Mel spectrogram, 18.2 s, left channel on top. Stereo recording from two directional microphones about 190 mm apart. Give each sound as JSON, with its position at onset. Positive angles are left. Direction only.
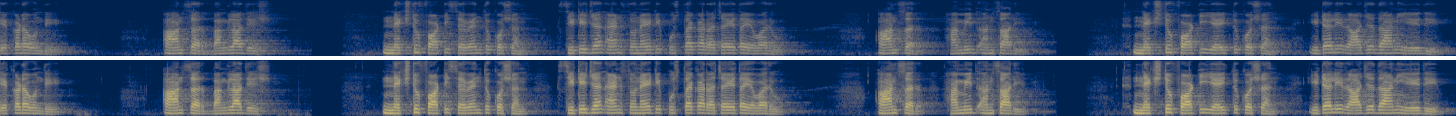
{"t": 0.0, "sound": "a man's voice", "side_deg": -20}
{"t": 2.0, "sound": "a man's voice", "side_deg": -25}
{"t": 4.8, "sound": "a man's voice", "side_deg": -25}
{"t": 14.0, "sound": "a man's voice", "side_deg": -25}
